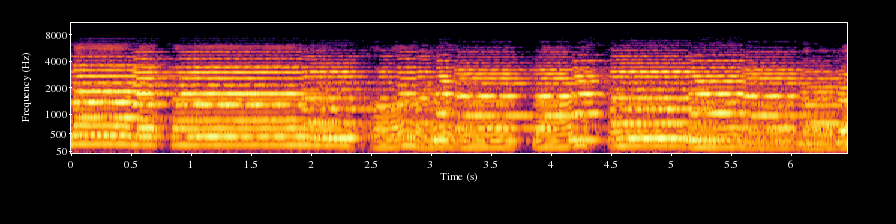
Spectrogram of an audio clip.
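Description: Electronic keyboard playing a slow single-line melody in a reedy, harmonium-like voice: held notes that step from one pitch to the next, with a few quick pitch wavers and slides about halfway through.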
